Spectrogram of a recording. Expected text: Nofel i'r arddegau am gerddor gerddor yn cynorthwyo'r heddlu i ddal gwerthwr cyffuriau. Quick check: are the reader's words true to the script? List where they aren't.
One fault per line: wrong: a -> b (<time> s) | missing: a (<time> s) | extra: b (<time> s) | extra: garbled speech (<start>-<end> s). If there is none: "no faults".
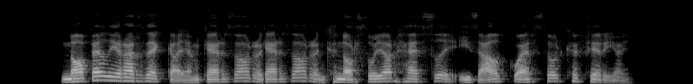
no faults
